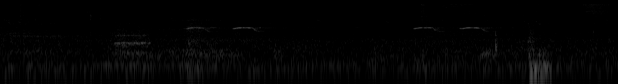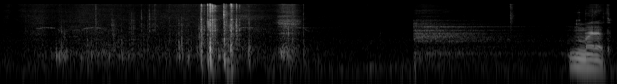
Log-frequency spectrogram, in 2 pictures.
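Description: Quiet outdoor air with a bird faintly chirping short paired notes every couple of seconds. A brief sharp clatter about eight seconds in is the loudest sound, followed by a short rustle near the end.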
